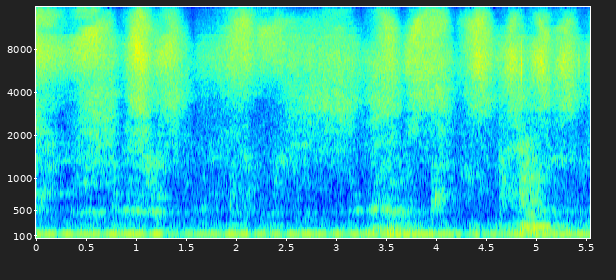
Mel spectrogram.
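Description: Felt duster wiping a chalkboard in repeated strokes, about two a second, over a steady low hum.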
